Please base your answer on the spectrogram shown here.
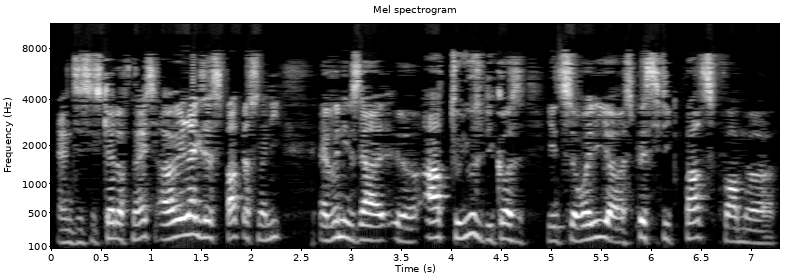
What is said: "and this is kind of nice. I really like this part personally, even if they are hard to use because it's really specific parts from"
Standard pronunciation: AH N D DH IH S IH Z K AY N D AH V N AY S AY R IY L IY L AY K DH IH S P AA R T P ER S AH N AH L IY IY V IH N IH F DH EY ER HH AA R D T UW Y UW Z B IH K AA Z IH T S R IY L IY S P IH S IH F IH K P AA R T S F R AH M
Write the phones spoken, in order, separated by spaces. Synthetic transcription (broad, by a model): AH N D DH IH S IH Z K AY N D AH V N AY S AY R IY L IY L AY K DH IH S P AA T P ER S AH N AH L IY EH V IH N IH F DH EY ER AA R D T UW Y UW Z B IH K AA Z IH T S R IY L IY S P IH S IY F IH K P AA R T S F R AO M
